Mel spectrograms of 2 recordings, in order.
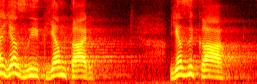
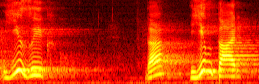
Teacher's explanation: Здесь надо произносить не близкий к «а» звук, то есть не крышечку, да, а «и» с призвуком «э»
